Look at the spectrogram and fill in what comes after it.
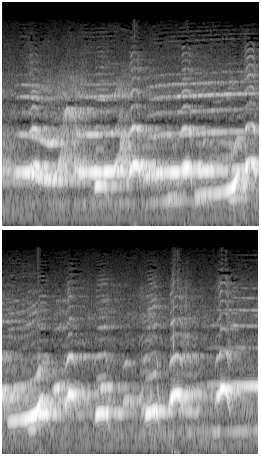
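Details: Gibbons singing at Dusit Zoo in Bangkok, Thailand: loud, clear whooping notes that swoop upward and bend, overlapping one another in a fast run of rising hoots with strong harmonics.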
